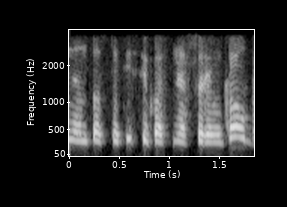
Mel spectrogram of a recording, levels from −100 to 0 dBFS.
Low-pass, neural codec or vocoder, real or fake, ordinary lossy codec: 3.6 kHz; vocoder, 24 kHz, 100 mel bands, Vocos; fake; AAC, 32 kbps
